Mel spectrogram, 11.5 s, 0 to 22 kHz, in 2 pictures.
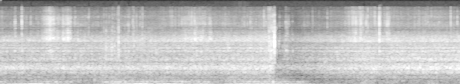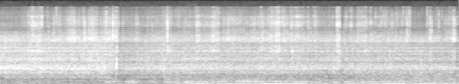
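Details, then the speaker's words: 46 lb Ultra anchor on all-chain 3/8 in BBB rode at 2.5:1 scope, after holding 250 lb then reversed: irregular scraping and rustling rumble that never settles as the anchor keeps sliding along the bottom, fouled with weed and not resetting. "Here is a reversal, and the anchor, the camera becomes fouled, but we can listen and hear that the anchor does not reset. It just keeps on moving."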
